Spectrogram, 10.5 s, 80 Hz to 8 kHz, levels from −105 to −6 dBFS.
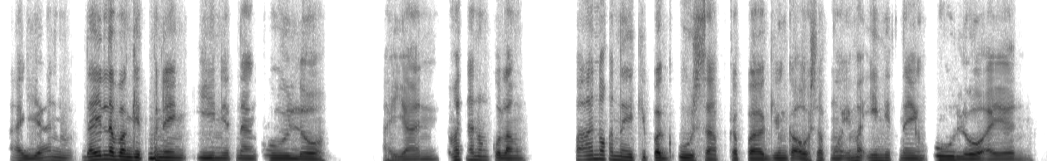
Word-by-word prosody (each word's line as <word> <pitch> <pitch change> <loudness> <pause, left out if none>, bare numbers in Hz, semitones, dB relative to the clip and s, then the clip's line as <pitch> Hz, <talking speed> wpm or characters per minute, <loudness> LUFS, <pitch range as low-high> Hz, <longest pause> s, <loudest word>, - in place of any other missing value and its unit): Ayan, 125 +3 -3
dahil 160 +5 +4
nabanggit 160 -6 +5
mo 120 - +6
na 140 -1 +5
yung 130 -1 -2
init 125 -1 +1
ng 115 -1 -2
ulo, 110 -4 +1 0.6
ayan. 105 -1 -6
Matanong 165 +1 -3
ko 125 - -1
lang, 120 -1 +2 0.6
paano 190 +3 0
ka 195 - -8
nakikipag-usap 130 - +1
kapag 115 -1 +1
yung 120 -1 +1
kausap 115 +1 0
mo, 115 - -2
eh, 120 - -4
mainit 130 -1 -3
na 120 -1 0
yung 115 0 -5
ulo? 110 -2 +3
Ayan. 100 -2 -4
120 Hz, 150 wpm, -24 LUFS, 115-140 Hz, 0.6 s, mo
